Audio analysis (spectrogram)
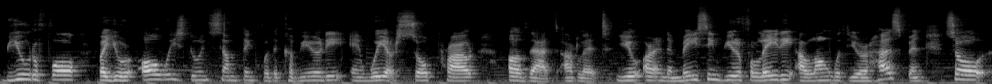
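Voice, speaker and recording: A woman's voice: fairly low pitch, steady tone, normal speed, soft background music. A woman hosting a podcast interview in a studio, gushing and effusive, heaping compliments on her guest. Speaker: podcast host.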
